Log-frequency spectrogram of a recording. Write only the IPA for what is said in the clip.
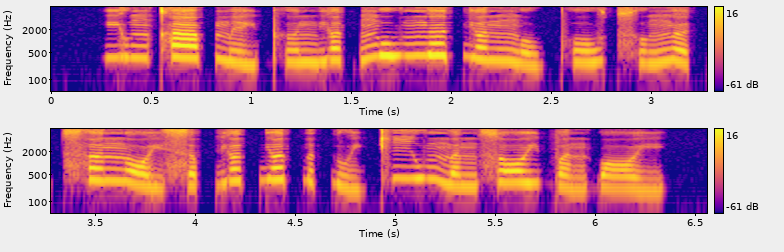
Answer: jʊ˧ŋkʰaː˧p̚me˨˩j pʰɵ˨njɐ˧t̚ ŋo˥w n̪œː˥t̚jɐ˧nŋo˨˩w pʰo˨˥wt͡sʰʊ˨˥ŋœː˨t̚ t͡sʰɐ˧nɔː˨˩j sɐ˨p̚jɐ˥t̚jɐ˥t̚ ɐ˨˥t̚uː˨˩jkʰiː˥w n̪ɐ˨nsɔː˧j pɐ˨˩npɔː˨˩j

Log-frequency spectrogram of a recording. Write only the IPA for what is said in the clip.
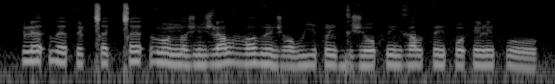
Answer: ɭɜʔðɜθəɭǀɜ ǀɜʔ ɣɔ̃nɔʒə̃ʒ ɭəlˠ ɣɔ ðə̃ʒɔ βiθõlʲɡə ʒɔ̃fĩɣɜlˠ θĩfɔ̃xẽɭĩ fo

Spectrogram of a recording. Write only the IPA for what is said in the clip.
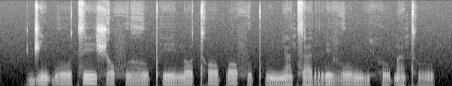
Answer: d͡ʒĩ˨ɓoː˨t͡seː˦ʃɔ˨ fʊ˨ ɣo˨pʰeː˨nɔ˦ tʰɔ˦ pɔ˦fʊ˨pʰu˨ ɲã˨t͡sa˨ re˦˨voː˦ŋi˨ ho˦ɓã˨tʰo˨

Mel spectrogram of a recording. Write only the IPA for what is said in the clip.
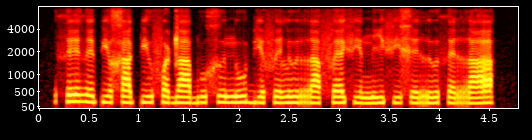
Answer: θe ðepʲʌxa pʲɯfʌ ɖabu xɯnubʲɛ felɯra fɛfʲɛ n̪ifʲe xerɯθɛ ra

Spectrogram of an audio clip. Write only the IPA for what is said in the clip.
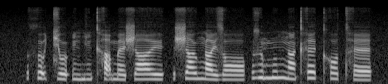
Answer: θo̰˦˨ʊ̯t͡ɕo˨ʊ̯ʔĩ˨ ɡĩ˨kʰä̰˦˨mɛ˨ʃa˦ɪ̯ | ʃa˦ʊ̯ŋa˨ɪ̯zɔ˨ | zũ˦˨mũ˦ŋã˨kʰɛ˦ kʰɔ˦tʰɛ˨

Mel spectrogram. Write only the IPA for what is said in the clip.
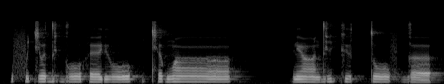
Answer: fəcə diɡoːhɛːɾʲo | cʰɛɡʷɑ̃ː | ɾʲɑ̃ːdi kʲotːoːf ɡɐ

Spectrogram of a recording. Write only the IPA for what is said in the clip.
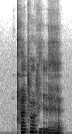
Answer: qʰɪt͡sɔ̃si̤ ræ̤

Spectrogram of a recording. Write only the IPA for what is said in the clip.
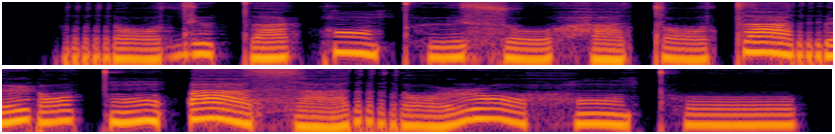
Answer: rɔ˨˩˦dɨ˥˩t̪a˨˦ kɔ̃˥˧t̪ʰɨ˨˦ so˨˩˦ha˨˩˦tɔ˨˩˦ ta˥˧rɨ˧˥˧ɽɔ˥t̪õ˧˥˧ ʔa˥˩sa˨˩˦rɔ˨˩˦ɭɔ˥˩ hɔ̃˥˧t̪ʰo˥

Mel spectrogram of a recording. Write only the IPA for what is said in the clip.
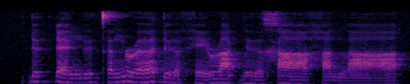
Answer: ɗɨ˦˥k̚ɗɛ˧ŋɨ˧˥ t̪ʰə˧˥ŋɹəː˧˥ ɗɨ˨˩˨ə̯he˨˩˨ ɹa˨˩k̚lɨ˨˩˨ə̯ xaː˨˩ha˨˩nlaː˨˩˨

